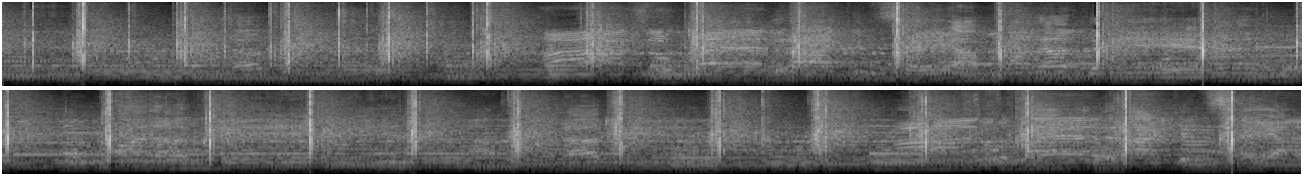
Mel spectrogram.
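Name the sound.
audience clapping and cheering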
